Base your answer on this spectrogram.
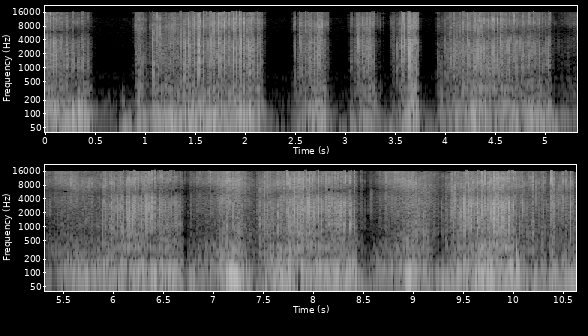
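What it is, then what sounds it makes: Sequin fabric. Long fingernails on one hand scratch across dark sequin fabric lying flat, producing bursts of bright, crackling, scraping rustle. The scratching runs in uneven strokes broken by short silent pauses, with a low rumble underneath.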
